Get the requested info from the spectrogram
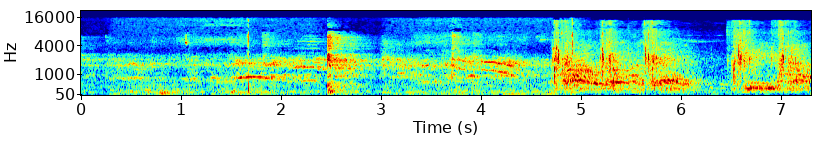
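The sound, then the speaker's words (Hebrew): A protesting crowd in the streets of Barcelona, Spain, in the evening, burning tyres and garbage bins and calling for a jailed rapper's release, roars and shouts continuously while sharp, loud police gunshots crack through at irregular intervals as police disperse them, followed by bursts of louder yelling. “כך זה נשמע אמש ברחובות ברצלונה, יריות השוטרים שמפזרים את המפגינים המבעירים את הצמיגים ופחי זבל, קריאות לשחרורו”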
